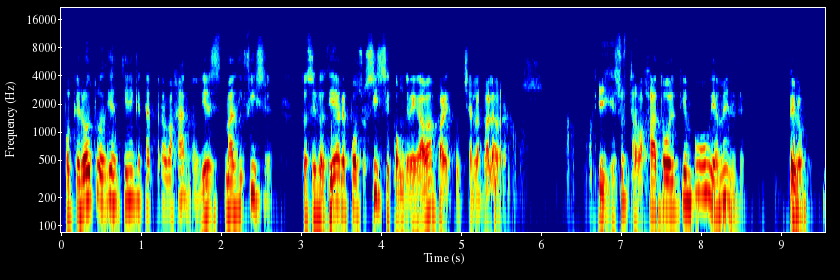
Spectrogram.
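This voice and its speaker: A man's voice: medium pitch, darkish tone, husky. A man giving an informal Bible teaching, thinking aloud and asking rhetorical questions as he explains the passage.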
